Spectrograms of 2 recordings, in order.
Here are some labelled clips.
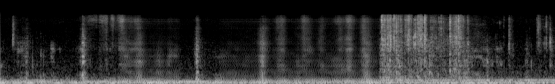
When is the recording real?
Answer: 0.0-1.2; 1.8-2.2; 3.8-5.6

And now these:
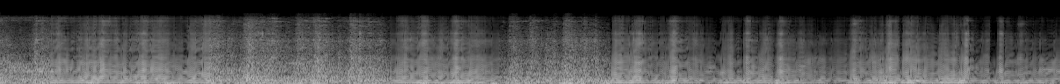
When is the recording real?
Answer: 0.0-0.5; 2.1-3.9; 5.0-6.1

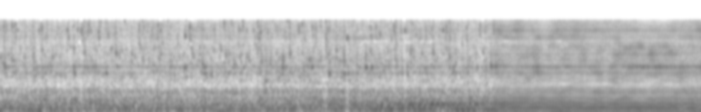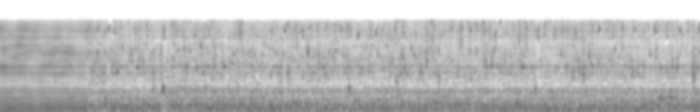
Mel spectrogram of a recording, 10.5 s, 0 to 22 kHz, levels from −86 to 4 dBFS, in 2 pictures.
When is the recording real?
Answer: 0.0-3.7; 5.9-10.5

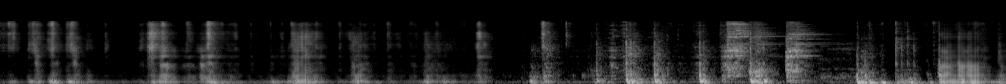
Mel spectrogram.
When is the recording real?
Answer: 4.9-9.4

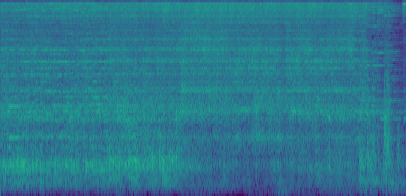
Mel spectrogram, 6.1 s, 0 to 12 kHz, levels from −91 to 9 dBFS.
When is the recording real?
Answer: 0.0-1.6; 5.3-6.1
